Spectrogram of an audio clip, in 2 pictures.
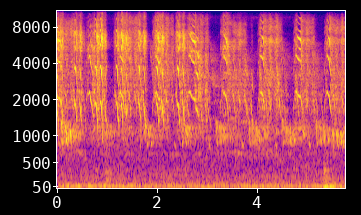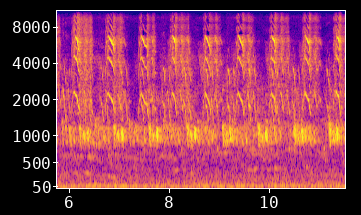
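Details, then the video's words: Wild Black-hooded oriole nestlings being fed in their nest: a rapid, continuous series of rasping, squawky calls, roughly one or two per second, loud and insistent, with faint low background rumble. "Yellow birds feeding their chicks In the nest"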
